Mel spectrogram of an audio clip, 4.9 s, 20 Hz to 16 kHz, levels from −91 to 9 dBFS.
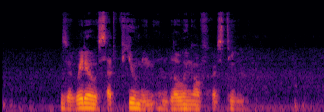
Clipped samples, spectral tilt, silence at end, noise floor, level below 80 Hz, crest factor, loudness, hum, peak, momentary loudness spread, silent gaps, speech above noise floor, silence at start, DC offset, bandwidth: under 0.1%; -7 dB/octave; 1.2 s; -56 dBFS; -46 dBFS; 20 dB; -22 LUFS; none; -4 dBFS; 16 LU; none; 35 dB; 0.9 s; under 0.1%; 11.5 kHz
